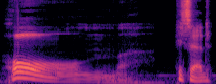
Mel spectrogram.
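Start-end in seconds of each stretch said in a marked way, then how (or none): 0.0-1.9 low, thick creature voice; thickened voice. A narrator's reading. Cursed king answers where he goes, thick low voice. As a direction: let the word sink thickly downward. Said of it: "His voice thickened".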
